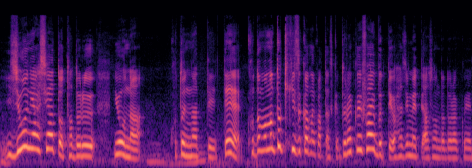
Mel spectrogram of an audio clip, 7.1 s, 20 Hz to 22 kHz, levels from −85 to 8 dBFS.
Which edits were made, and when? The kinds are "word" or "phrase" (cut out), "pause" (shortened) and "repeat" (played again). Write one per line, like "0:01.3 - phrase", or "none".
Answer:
0:01.6 - pause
